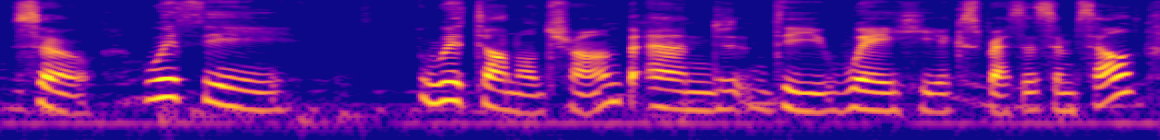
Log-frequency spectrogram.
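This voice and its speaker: A woman working as a conference interpreter, rendering a panel discussion in a measured, formal first-person voice from a booth microphone. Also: on the low side.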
